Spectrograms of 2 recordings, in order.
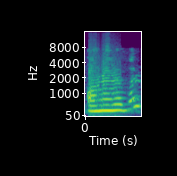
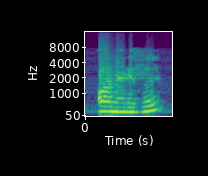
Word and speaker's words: honorable: Honest, honorable, silent H.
